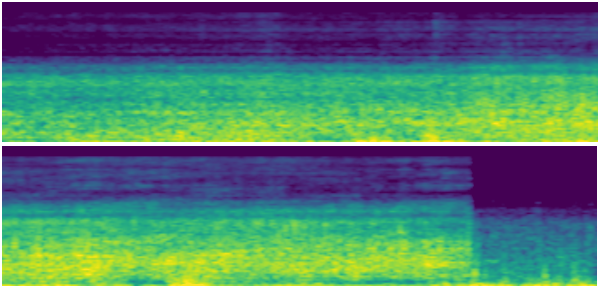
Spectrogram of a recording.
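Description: Jeep Renegade driving past through packed snow: a rushing mix of tyre and engine noise that grows louder as it nears, then cuts off sharply about five seconds in, leaving low wind rumble on the microphone.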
